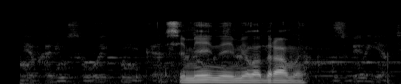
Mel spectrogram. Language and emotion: Russian, neutral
